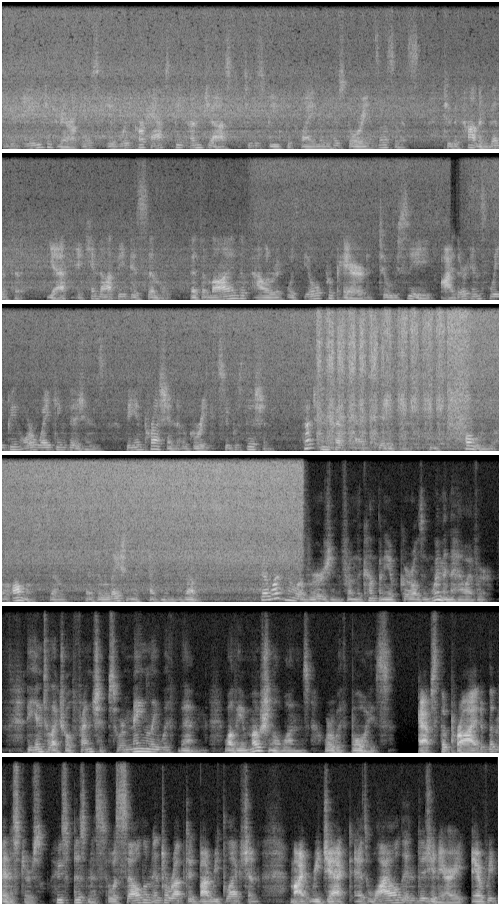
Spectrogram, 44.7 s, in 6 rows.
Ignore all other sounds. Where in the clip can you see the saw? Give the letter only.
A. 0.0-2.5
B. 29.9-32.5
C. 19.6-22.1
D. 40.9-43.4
C.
